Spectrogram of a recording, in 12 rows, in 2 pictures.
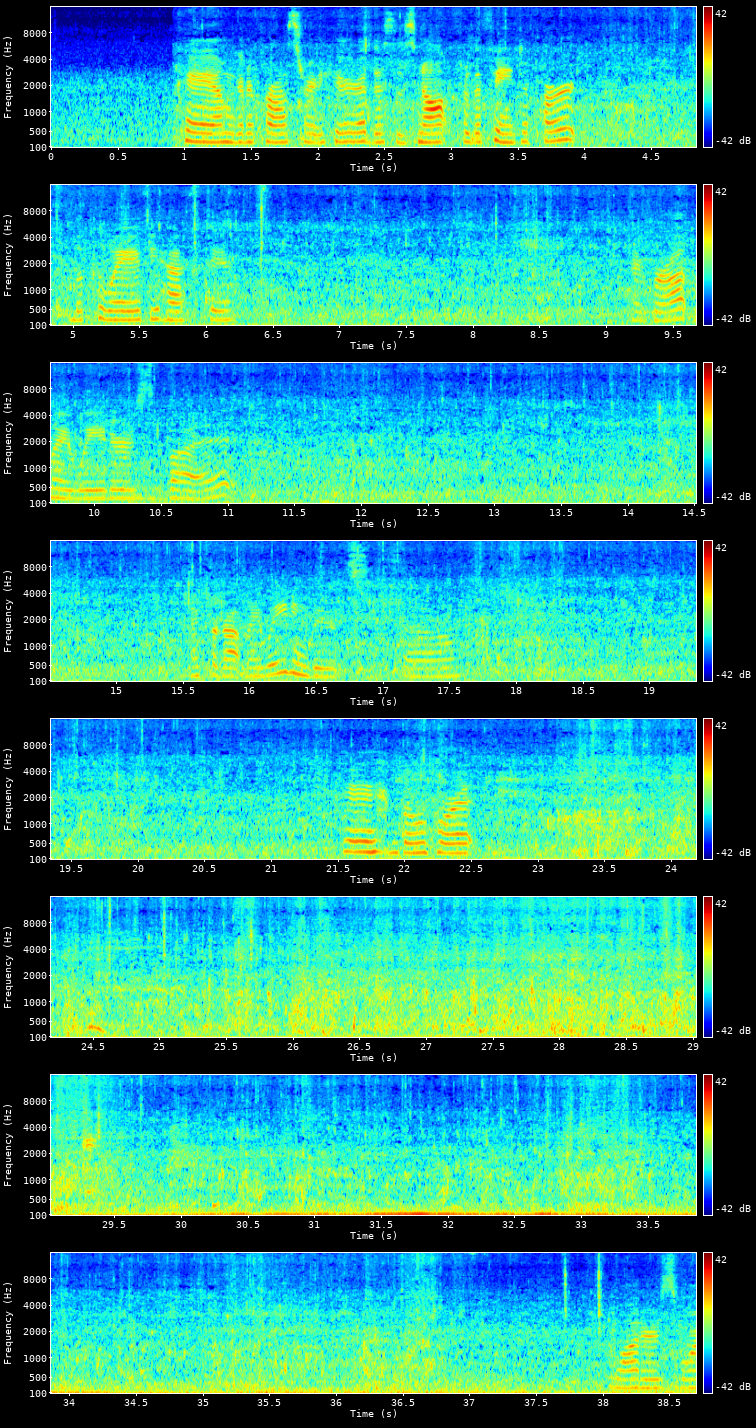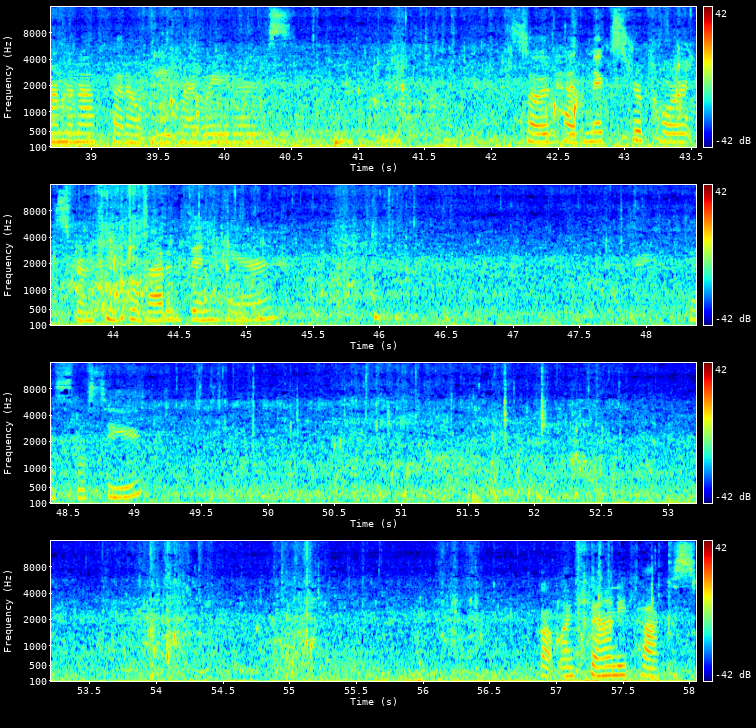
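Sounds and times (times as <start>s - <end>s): river water rushing: 0.0s - 58.0s
person wading through water: 0.9s - 58.0s
low rumble: 20.3s - 45.6s.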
